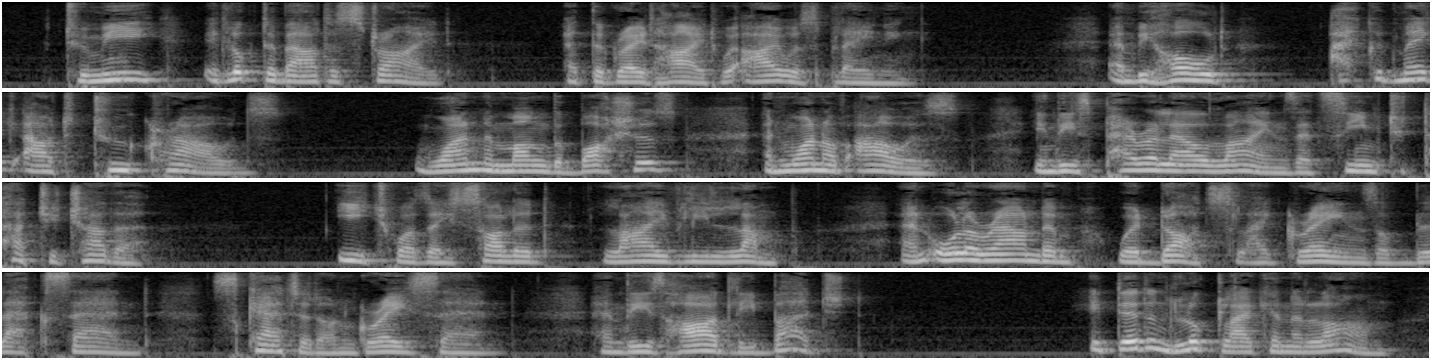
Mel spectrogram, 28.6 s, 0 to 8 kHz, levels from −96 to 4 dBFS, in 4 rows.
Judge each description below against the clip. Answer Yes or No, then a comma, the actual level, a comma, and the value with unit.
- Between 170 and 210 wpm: No, average, 150 wpm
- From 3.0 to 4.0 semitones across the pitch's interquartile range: No, average, 4.6 semitones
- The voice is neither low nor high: Yes, medium, 155 Hz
